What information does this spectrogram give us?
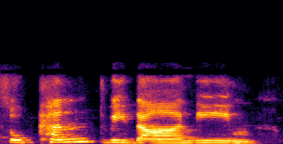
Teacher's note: Anuswara followed by ta. Optionally, you could combine the sandhi and chant it as Sukhan tvidanim.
